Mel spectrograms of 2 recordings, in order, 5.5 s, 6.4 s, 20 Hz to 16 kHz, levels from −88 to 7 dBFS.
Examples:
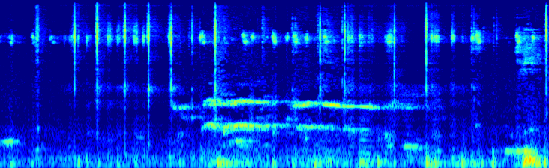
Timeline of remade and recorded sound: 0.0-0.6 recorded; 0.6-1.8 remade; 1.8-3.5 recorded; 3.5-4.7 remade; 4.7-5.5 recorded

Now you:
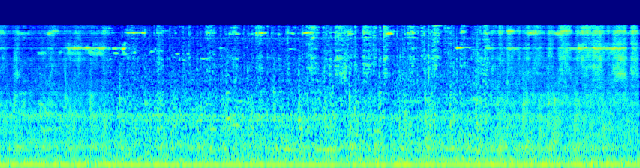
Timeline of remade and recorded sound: 0.0-1.1 remade; 1.1-4.9 recorded; 4.9-6.4 remade

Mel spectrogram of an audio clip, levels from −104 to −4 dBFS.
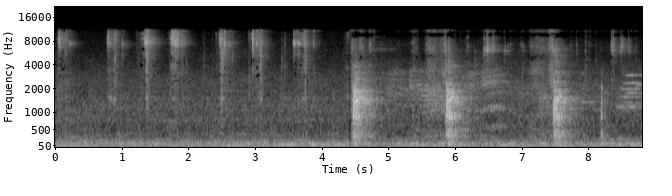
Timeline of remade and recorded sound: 0.0-8.8 recorded

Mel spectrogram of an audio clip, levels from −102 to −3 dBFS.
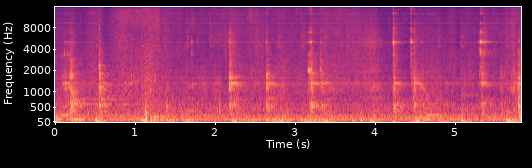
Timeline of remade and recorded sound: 0.0-0.5 remade; 0.5-1.3 recorded; 1.3-5.8 remade

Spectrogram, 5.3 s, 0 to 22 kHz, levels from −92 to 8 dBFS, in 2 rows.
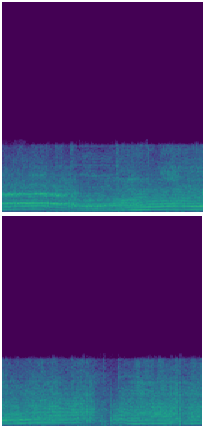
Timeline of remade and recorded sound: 0.0-5.3 recorded

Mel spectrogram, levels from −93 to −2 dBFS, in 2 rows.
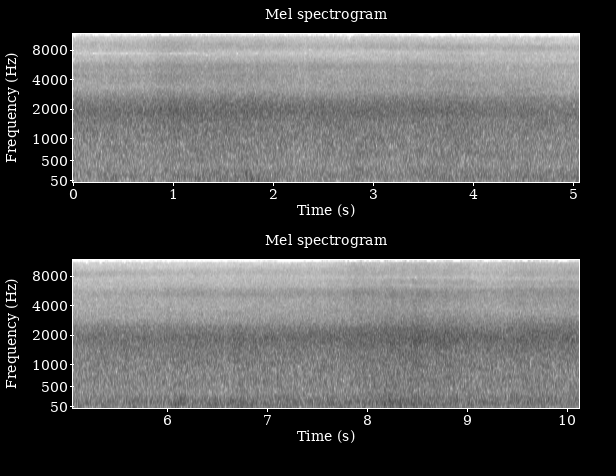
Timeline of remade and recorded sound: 0.0-10.1 recorded

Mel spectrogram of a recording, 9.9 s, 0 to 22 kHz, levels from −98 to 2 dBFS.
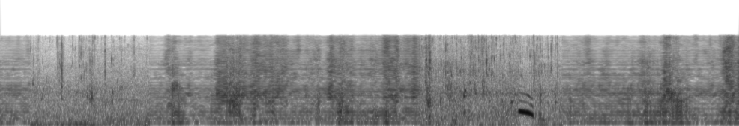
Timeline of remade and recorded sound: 0.0-0.4 remade; 0.4-2.0 recorded; 2.0-5.6 remade; 5.6-7.5 recorded; 7.5-9.9 remade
